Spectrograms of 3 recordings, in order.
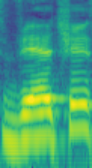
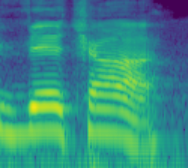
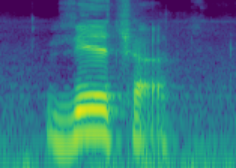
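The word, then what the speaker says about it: Вече: But like this Veche thing, that is like so fucking... It's supposed to be Vecha. Vecha.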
